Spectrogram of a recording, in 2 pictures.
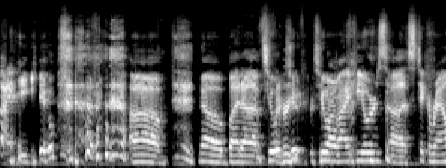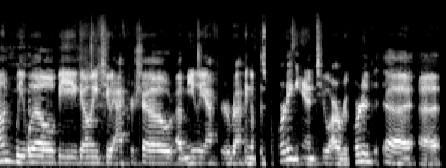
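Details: Male podcast host with a stutter that a co-host teases; repeated hesitations while wrapping up the recording; stuttering.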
